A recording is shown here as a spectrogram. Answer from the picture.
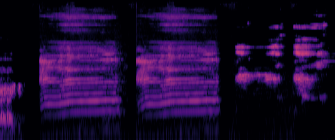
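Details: Giraffe giving two long harmonic moaning calls of about two seconds each, steady and slightly falling, followed by shorter higher wavering calls; giraffes are described as quiet animals with low, seldom-heard sounds.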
